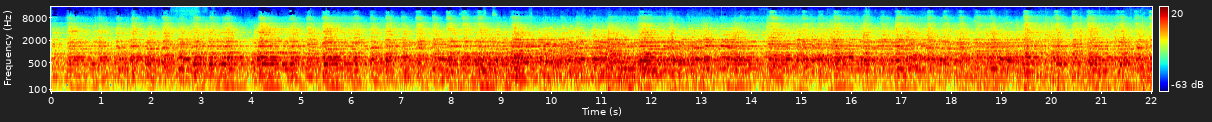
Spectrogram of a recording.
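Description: Military march played by a brass band, with held brass chords over a steady beat.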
